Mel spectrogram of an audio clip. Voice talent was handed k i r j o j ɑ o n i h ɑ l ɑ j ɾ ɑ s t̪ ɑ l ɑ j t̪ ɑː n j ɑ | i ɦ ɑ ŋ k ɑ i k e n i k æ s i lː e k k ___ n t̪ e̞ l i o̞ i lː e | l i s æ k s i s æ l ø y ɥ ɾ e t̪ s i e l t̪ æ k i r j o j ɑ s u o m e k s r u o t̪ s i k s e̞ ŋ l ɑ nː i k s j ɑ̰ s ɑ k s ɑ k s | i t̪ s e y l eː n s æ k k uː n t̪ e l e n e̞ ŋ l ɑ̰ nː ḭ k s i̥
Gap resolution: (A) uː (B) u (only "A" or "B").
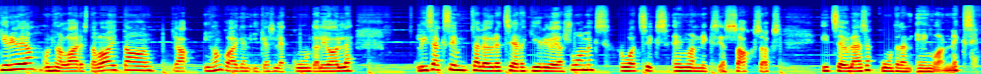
A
